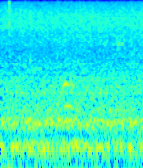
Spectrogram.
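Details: Honey bees in a spring hive, said to be in a working mood; a short, steady, low colony hum with no breaks.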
